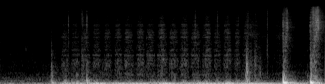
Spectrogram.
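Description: An oil pastel stick is rubbed in strokes over a large flat sheet of artist's paper resting on a board, with a hand on the drawing. It makes a steady, low, dense scratchy rubbing that starts about half a second in and grows slightly louder. Two sharper, brighter strokes stand out near the end.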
